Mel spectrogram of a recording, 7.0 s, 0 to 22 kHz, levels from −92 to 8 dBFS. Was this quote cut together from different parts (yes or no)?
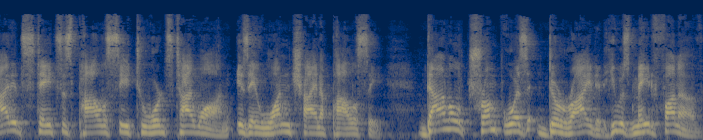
no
